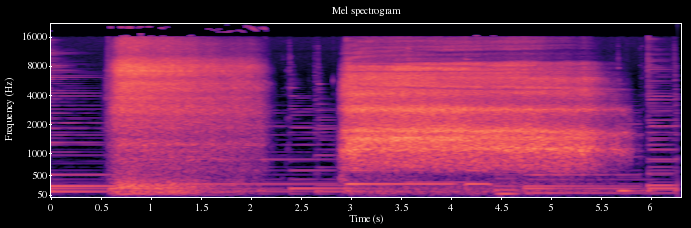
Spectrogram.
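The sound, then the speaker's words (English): A deep, slow breath drawn in and then let out, heard as two long, soft, airy rushes with a short pause between them, over quiet sustained musical tones in a calming children's relaxation story. “Callie took another dragon breath in and out.”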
